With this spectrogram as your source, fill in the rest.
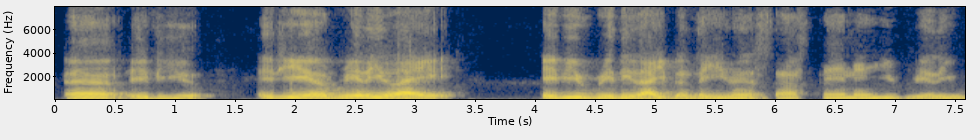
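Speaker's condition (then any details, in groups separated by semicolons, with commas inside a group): Spastic quadriplegic cerebral palsy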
